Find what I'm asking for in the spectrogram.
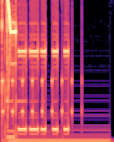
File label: Machine Startup Beeps; Lucius III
